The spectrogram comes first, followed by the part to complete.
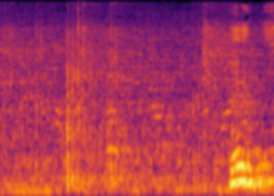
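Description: A single sharp knock of a basketball bouncing on the court about a quarter of the way in, followed near the end by a loud, short shout.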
